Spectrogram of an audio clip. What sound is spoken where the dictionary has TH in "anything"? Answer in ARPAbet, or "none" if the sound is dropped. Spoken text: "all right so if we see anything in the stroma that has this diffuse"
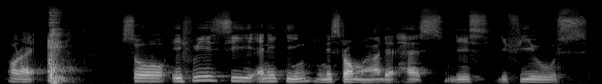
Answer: T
